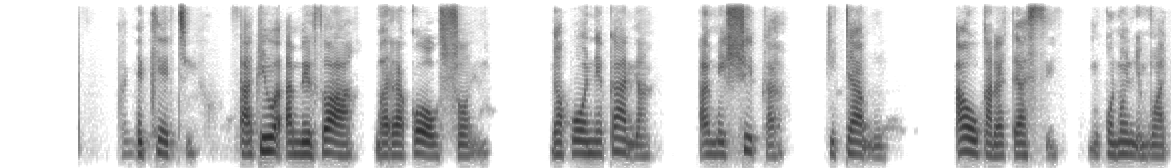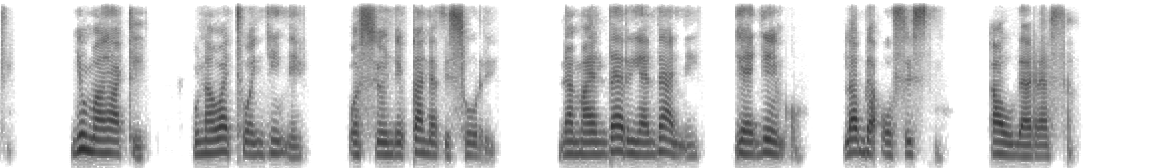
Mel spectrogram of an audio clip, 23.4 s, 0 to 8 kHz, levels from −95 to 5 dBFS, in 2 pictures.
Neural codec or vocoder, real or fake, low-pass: codec, 16 kHz, 1 kbps, FreqCodec, larger model; fake; 7.2 kHz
